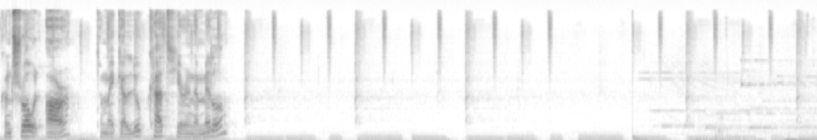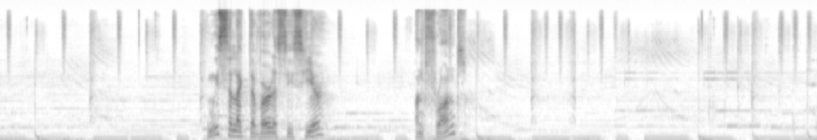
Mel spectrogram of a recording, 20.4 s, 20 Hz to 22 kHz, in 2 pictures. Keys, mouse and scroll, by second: 4.3-7.3 middle drag, 10.5 alt+a, 11.0 c, 16.2 KP_1, 17.5-18.8 scroll up 2, 18.8 KP_3.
